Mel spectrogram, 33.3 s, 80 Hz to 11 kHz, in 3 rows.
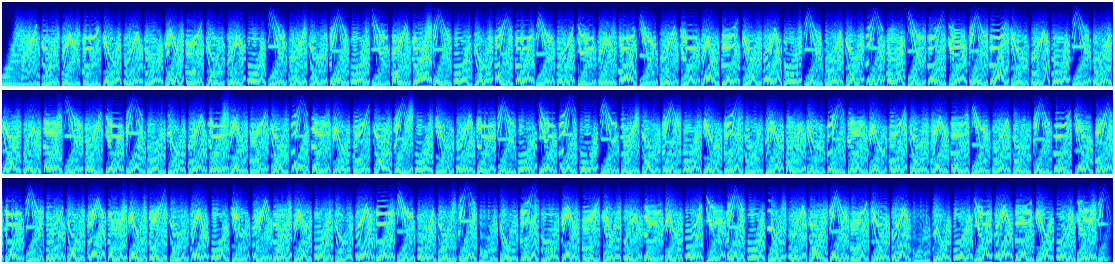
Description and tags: Bleeping 007 (97bpm)
Sounds created by audio-to-midi feedback loops in Ableton Live.
Quasi-musical sequence.
This sound was created at 97bpm (which affected the Arpegiator speed. Arpegiator step most likely set to 1/12). Please note the tempo of the sound itself may not be 97bpm.
For a more detailed description refer to the sample pack description.
Software and plugins used:
Host: Ableton Live
audio-to-midi conversion: GuitarsynSE by Frettedsynth
main synth: Explor3r Extended by TheLowerRhythm (TLR)
Ableton Live built-in midi effects: Pitch, Scale and Arpegiator
If you want to know more why not send me a PM?
Ableton-Live, algorithmic-music, audio-to-MIDI, automated, automaton, chaotic, computer-generated, deterministic, Explor3r-Extended, feedback, feedback-system, Fretted-Synth, glitch, GuitarsynSE, MIDI, synth, The-Lower-Rhythm, TheLowerRhythm, TLR, VST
